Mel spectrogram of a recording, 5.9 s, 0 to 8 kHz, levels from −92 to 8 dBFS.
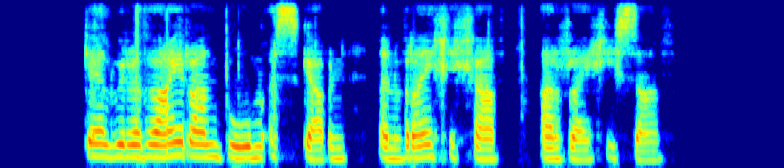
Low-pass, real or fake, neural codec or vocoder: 7.2 kHz; real; none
